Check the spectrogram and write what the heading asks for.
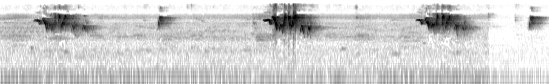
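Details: White-throated kingfisher (Halcyon smyrnensis) giving three loud, harsh, chattering bursts about every three seconds, each followed by a brief high note, over a low background hum.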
